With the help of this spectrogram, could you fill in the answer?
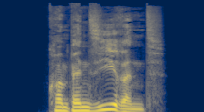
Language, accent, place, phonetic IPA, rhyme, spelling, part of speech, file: German, Germany, Berlin, [kɔmpɛnˈziːʁənt], -iːʁənt, kompensierend, verb, De-kompensierend.ogg
- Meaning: present participle of kompensieren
